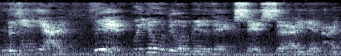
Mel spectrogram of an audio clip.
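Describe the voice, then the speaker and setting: A man's voice: on the high side, sing-song, normal speed. Australian male comedian, bawdy stand-up, off-mic, noisy echoing room. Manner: crude, laughs at his own jokes. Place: comedy club stage. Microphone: away from the mic, unamplified. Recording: echoey room, distant, noisy.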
